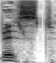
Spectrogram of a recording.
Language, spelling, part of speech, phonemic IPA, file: German, bist, verb, /bɪst/, De-bist.ogg
- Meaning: second-person singular present of sein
